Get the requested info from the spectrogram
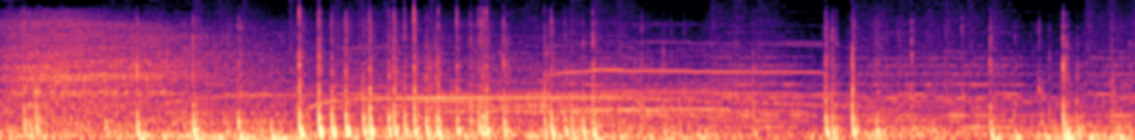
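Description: Fireworks going off in quick, repeated bangs and crackles over a music soundtrack and a low rumble. A steady high tone slides in about a second and a half in and cuts off at about four seconds.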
